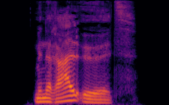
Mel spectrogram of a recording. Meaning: genitive singular of Mineralöl
- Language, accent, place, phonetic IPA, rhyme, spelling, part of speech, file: German, Germany, Berlin, [mɪnɛˈʁaːlˌʔøːls], -aːlʔøːls, Mineralöls, noun, De-Mineralöls.ogg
